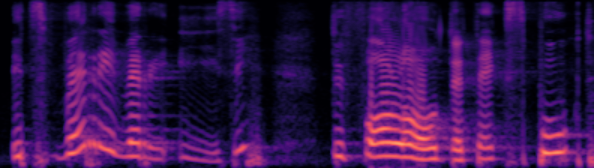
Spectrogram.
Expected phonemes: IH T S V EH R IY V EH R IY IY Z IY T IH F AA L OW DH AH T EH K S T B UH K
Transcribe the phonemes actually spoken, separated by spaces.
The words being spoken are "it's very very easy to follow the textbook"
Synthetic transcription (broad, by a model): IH T S V EH R IY V EH R IY IY S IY T IH F AA L OW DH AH T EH K S T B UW K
